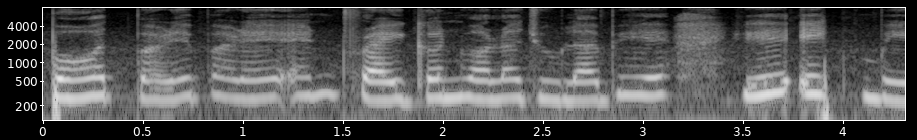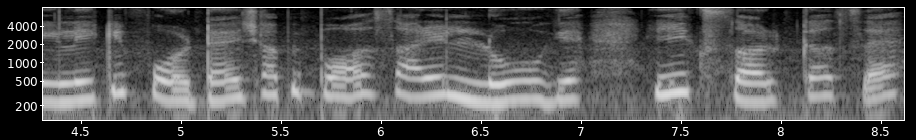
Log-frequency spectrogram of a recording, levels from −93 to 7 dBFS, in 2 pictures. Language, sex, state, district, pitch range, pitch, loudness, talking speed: Hindi, female, Rajasthan, Jaipur, 250-290 Hz, 270 Hz, -19 LUFS, 175 wpm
